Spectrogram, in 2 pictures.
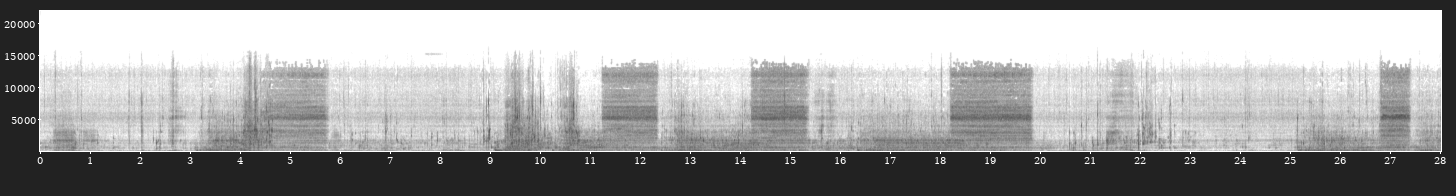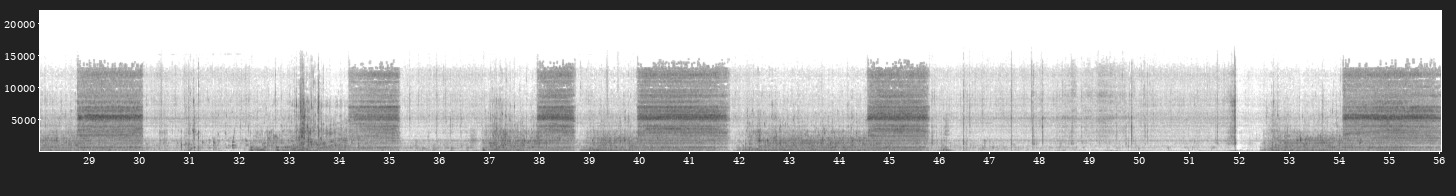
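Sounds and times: bubbling exhalations underwater: 2.3s - 5.2s, 5.8s - 11.4s, 12.4s - 14.5s, 15.2s - 18.4s, 25.1s - 29.2s, 30.0s - 34.5s, 35.3s - 40.1s, 41.9s - 44.9s, 52.4s - 54.4s
hissing regulator inhalations: 4.4s - 6.0s, 11.2s - 12.5s, 14.2s - 15.6s, 18.1s - 20.0s, 26.7s - 27.7s, 28.7s - 30.3s, 34.2s - 35.4s, 37.9s - 38.8s, 39.9s - 41.9s, 44.6s - 46.0s, 54.0s - 56.0s.

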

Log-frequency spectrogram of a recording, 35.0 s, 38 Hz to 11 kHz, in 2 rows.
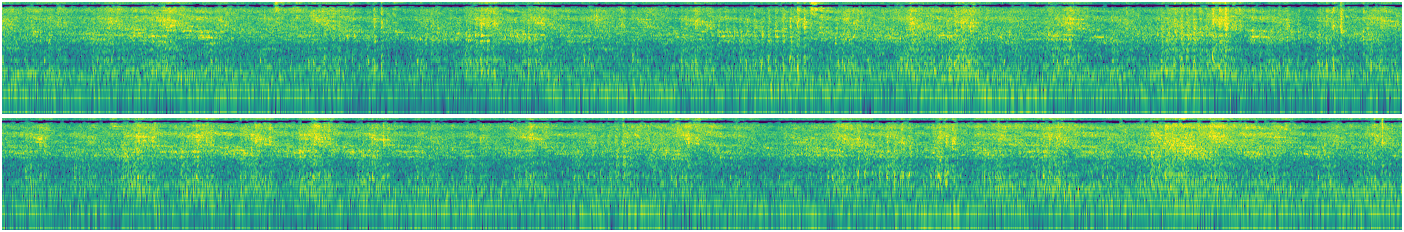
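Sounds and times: freight train wheels rumbling: 0.0s - 35.0s
wheels clacking over rail joints: 0.0s - 35.0s.

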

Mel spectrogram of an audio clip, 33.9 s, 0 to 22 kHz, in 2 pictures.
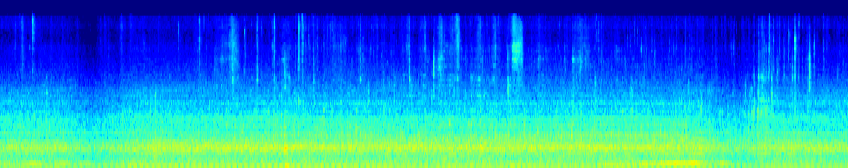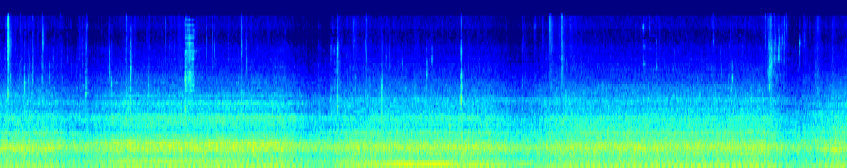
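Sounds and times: soup bubbling: 1.8s - 27.6s.

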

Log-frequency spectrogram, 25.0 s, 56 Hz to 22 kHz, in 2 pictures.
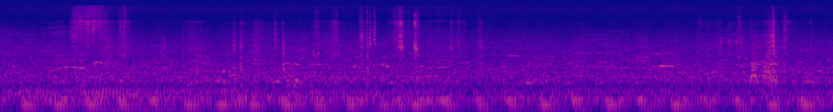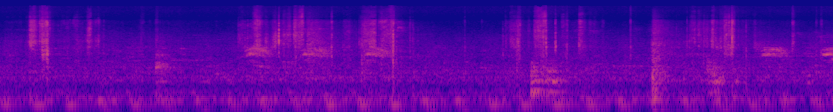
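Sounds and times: book pages rustling: 1.1s - 7.3s, 10.6s - 12.0s, 12.6s - 14.8s, 16.0s - 18.9s, 20.0s - 25.0s.

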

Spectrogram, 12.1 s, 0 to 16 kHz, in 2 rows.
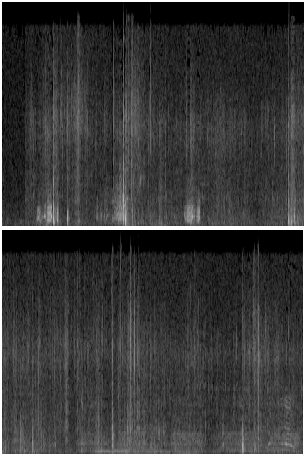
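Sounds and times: low warbling animal call: 3.6s - 4.0s, 7.6s - 10.8s.

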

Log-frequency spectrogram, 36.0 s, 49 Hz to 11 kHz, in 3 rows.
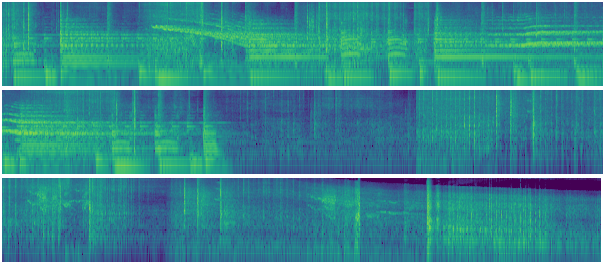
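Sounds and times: skateboard popping and landing: 0.0s - 1.5s, 6.0s - 10.9s, 12.9s - 31.3s, 32.1s - 36.0s
skateboard wheels rolling on pavement: 0.0s - 36.0s
skateboard scrapes: 2.7s - 5.2s, 5.9s - 15.6s, 16.4s - 36.0s.

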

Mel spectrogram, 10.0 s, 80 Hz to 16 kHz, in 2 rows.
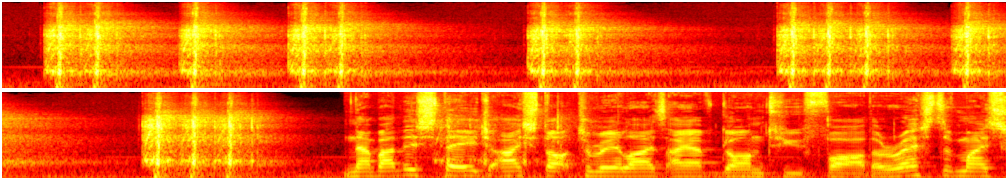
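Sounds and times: airsoft rifle shots: 0.2s - 6.6s.

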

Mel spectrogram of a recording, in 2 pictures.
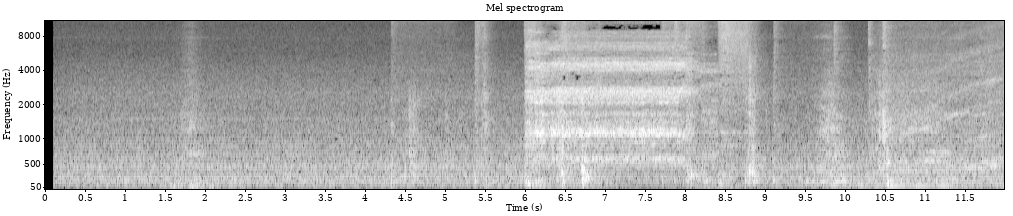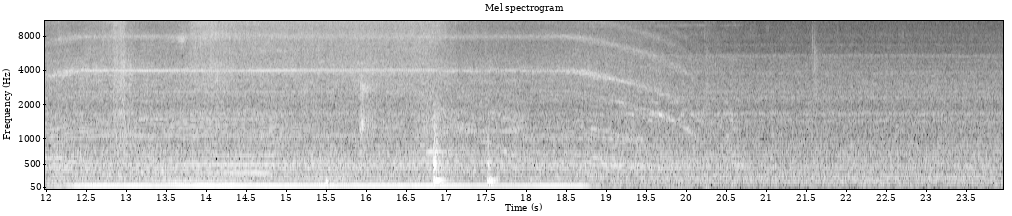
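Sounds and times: tool changer hiss: 6.0s - 9.0s, 9.7s - 20.7s
low machine hum: 10.6s - 21.5s
spindle whine: 10.8s - 20.8s.

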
